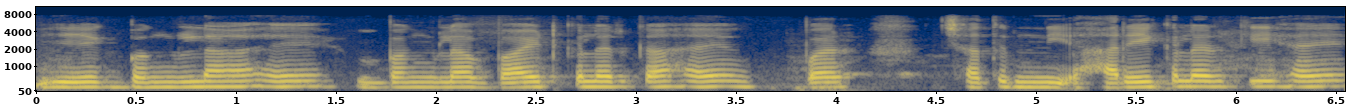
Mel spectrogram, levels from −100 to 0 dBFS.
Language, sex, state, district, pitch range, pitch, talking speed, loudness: Hindi, female, Uttar Pradesh, Hamirpur, 190-210 Hz, 205 Hz, 145 wpm, -16 LUFS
